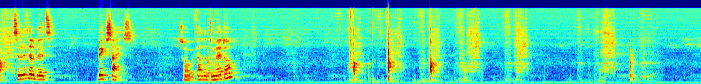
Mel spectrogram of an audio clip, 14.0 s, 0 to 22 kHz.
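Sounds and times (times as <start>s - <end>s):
knife slicing tomatoes: 0.0s - 0.3s, 6.9s - 10.6s, 11.5s - 13.2s.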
